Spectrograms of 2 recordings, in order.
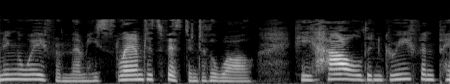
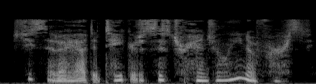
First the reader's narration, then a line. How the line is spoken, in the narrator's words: he whispered, his voice barely audible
